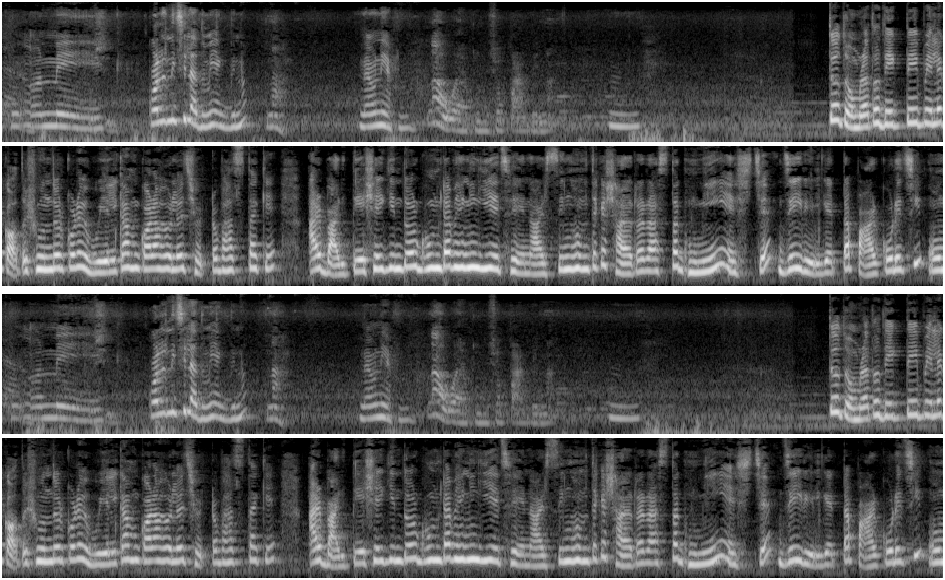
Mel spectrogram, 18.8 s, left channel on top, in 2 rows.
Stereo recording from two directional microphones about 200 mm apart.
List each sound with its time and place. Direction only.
0.2 s a woman's voice: 5° right (ahead or behind)
3.5 s a woman's voice: 5° right (ahead or behind)
8.3 s a woman's voice: 20° left (ahead or behind)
